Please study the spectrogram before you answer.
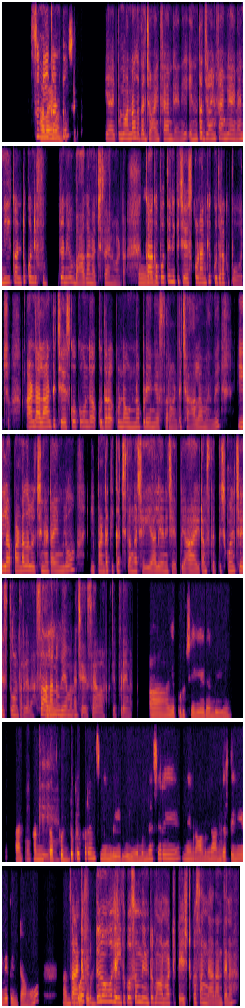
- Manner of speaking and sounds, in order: in English: "సో"; other background noise; in English: "జాయింట్ ఫ్యామిలీ"; in English: "జాయింట్ ఫ్యామిలీ"; in English: "ఫుడ్"; tapping; in English: "అండ్"; in English: "ఐటెమ్స్"; in English: "సో"; in English: "ఫుడ్ ప్రిఫరెన్స్"; in English: "నార్మల్‌గా"; in English: "సో"; in English: "ఫుడ్"; in English: "హెల్త్"; in English: "టేస్ట్"
- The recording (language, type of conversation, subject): Telugu, podcast, ఏ పండుగ వంటకాలు మీకు ప్రత్యేకంగా ఉంటాయి?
